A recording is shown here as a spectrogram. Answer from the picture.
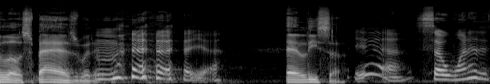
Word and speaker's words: Elisa: Like, state your name, like pronounce it, 'cause I can't do Elisa. the accent. Yeah, say it one more time. Elisa. There you go. One more. Elisa. Oh, shit. There we go. Elisa.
